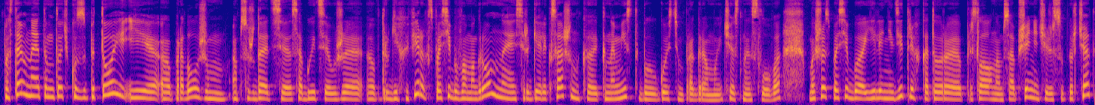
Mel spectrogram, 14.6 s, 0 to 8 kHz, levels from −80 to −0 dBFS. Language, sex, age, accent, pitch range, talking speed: Russian, female, 20-39, native, 175-215 Hz, 140 wpm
